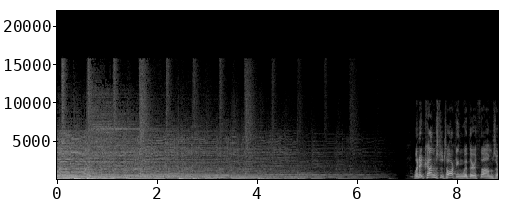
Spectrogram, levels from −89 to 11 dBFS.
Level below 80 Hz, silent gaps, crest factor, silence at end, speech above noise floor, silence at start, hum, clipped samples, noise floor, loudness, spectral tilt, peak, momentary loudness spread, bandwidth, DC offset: -40 dBFS; 6.86-6.90 s; 18 dB; 0 s; 34 dB; 0 s; none; under 0.1%; -64 dBFS; -31 LUFS; -5.5 dB/octave; -14 dBFS; 20 LU; 16 kHz; under 0.1%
